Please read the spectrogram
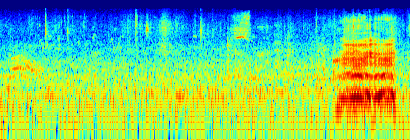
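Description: A roped calf bawls once near the end, a short wavering call, as it is held down and tied, over a steady background hiss.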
